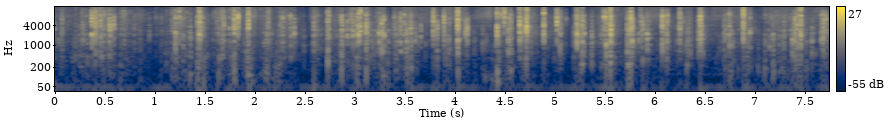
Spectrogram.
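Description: A plastic-film Skittles candy bag is bent and crinkled while long fingernails run over its surface. The result is a steady stream of sharp, bright crinkles and crackles with almost no low end, each burst dying away instantly.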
